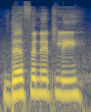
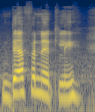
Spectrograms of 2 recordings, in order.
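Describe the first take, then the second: No difference in how they are said.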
